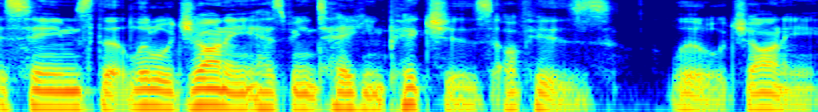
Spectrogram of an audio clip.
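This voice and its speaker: In an Australian accent, a man talks at a moderate pace with a fairly low pitch. The recording is very clean, with a silent background. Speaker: YouTuber. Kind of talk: commentary video. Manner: animated.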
